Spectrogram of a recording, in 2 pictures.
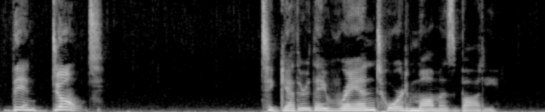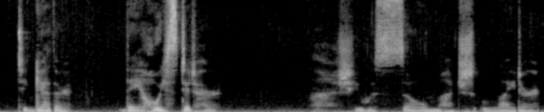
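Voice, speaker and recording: A woman narrating and hosting her own scripted fiction podcast, with expressive storytelling delivery. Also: fairly low pitch, takes it slowly, no room sound. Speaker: writer, narrator and podcast host. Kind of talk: dramatic scripted story narration and host's outro.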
